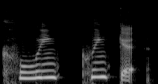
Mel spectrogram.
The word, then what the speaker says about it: Tlingit: It's pronounced Tlingit.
